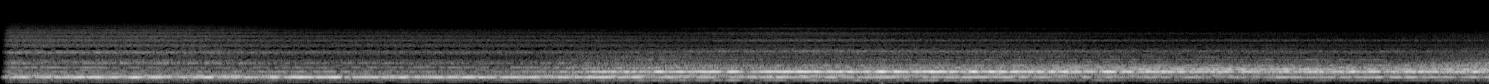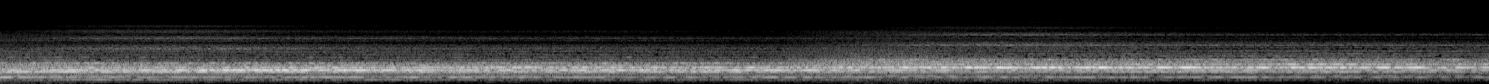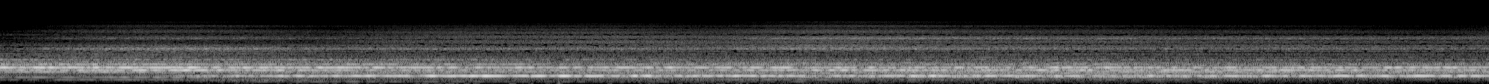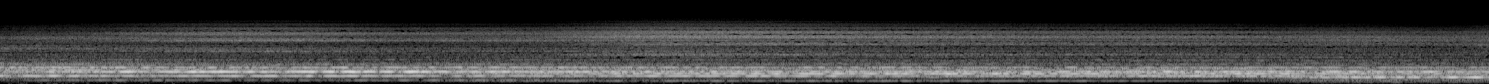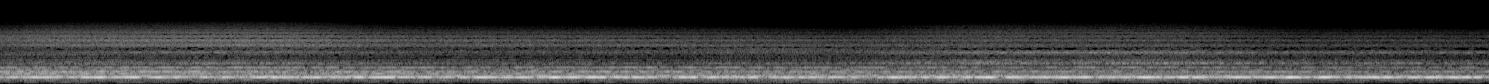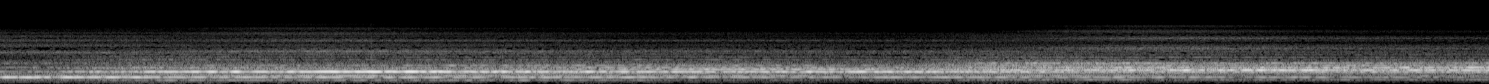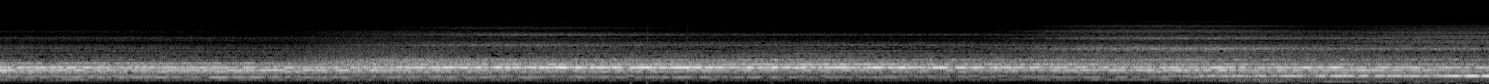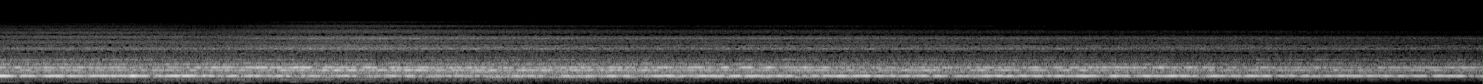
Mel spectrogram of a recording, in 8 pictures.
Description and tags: Ambient Wave 7
This sound or sounds was created through the help of VST's, time shifting, parametric EQ, cutting, sampling, layering and many other methods of sound manipulation.
Any amount donated is greatly appreciated and words can't show how much I appreciate you. Thank you for reading.
abcel, awesome, beautiful, chords, cool, cuts, edits, extreme, game, loading, long, longer, loop, loud, lovely, music, pauls, processed, project, reverb, reverbed, samples, screen, sounds, stretched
